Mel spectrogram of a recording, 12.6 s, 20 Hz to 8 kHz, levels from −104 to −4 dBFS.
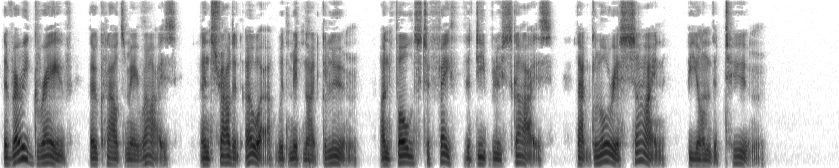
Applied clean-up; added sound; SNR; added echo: none; Whoosh, swoosh, swish; 17 dB; none.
